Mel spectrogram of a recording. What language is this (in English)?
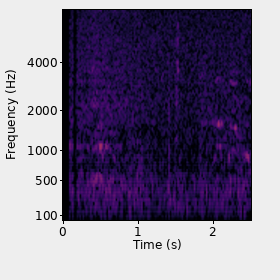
Czech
